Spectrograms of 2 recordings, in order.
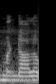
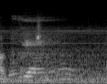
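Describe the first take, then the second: First: मंडाला with a long aa in the middle, man-DAA-la; मंडाला as some people say it, long aa; mandala with long aa. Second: मंडला with a short, clipped middle a, MAN-da-la; मंडला pronounced quick, short middle vowel; mandla with short a. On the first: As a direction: say मंडाला stretching the second syllable to aa. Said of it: "कुछ लोग मंडाला बोलते हैं". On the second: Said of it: "कुछ मंडला". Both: Shown as a demonstration.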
